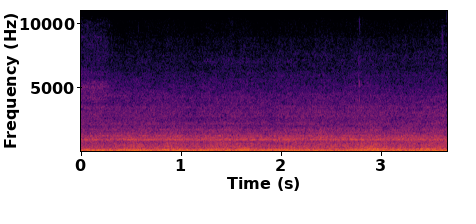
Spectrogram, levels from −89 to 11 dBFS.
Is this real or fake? real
